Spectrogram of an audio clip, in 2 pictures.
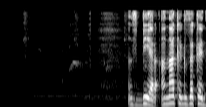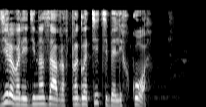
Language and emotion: Russian, angry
